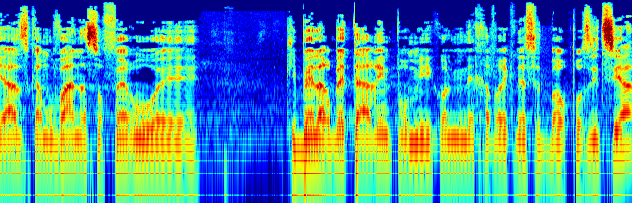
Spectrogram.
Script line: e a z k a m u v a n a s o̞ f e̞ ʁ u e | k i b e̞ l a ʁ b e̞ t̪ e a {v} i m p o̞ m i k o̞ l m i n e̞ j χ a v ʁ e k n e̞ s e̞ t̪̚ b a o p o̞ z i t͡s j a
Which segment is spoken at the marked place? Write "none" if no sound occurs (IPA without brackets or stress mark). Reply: ʁ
